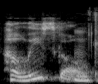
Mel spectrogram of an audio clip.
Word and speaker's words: Jalisco: Jalisco starts with a J, you know, pronounced like with an H, Mexican, right?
